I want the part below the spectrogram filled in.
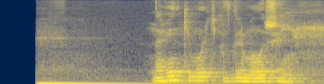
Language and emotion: Russian, neutral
